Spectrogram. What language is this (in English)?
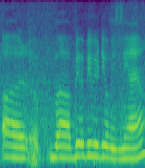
Sindhi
